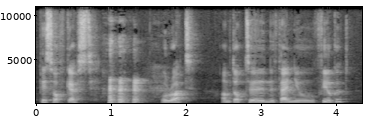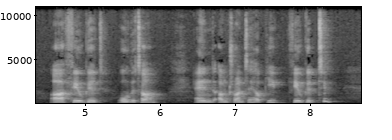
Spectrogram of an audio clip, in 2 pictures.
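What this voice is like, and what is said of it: Korg impression accent. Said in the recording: “Should I do an accent? ... Could try and crack out my Korg and see if that'll work for it. How does he say?”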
